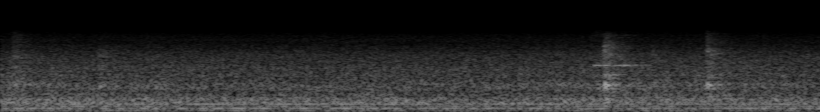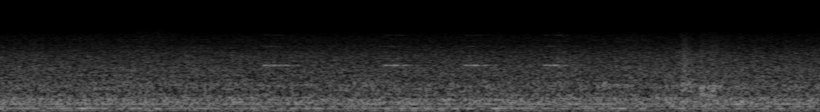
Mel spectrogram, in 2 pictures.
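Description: Treadmill running with a steady motor hum while a person walks on the belt, two sharper knocks about three seconds in. A few faint short beeps come at even spacing a little past the middle.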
